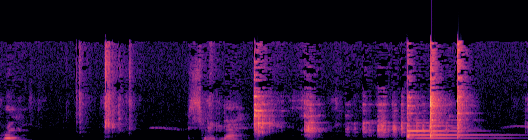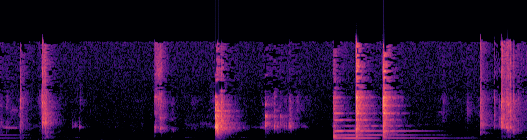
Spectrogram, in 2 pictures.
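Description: Eggs crack against the rim of a glass bowl, which rings briefly.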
